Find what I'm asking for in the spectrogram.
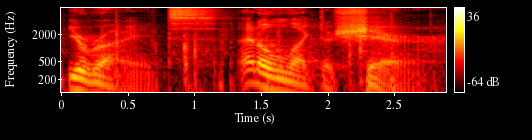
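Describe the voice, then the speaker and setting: A man playing a suave, skeptical demon buyer in an ASMR audio roleplay, with a deep voice and a sardonic, halting manner. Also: huge pitch swings, vocal fry, noisy background, full character voice. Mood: sardonic, intrigued. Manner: flirty, sardonic, hesitant pauses and drawn-out words.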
